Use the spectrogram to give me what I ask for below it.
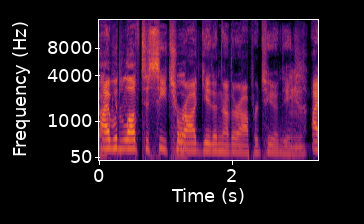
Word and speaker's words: Tyrod: Right now, it appears like it's going to be Tyrod or Tyrod Taylor, however he Tyrod.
